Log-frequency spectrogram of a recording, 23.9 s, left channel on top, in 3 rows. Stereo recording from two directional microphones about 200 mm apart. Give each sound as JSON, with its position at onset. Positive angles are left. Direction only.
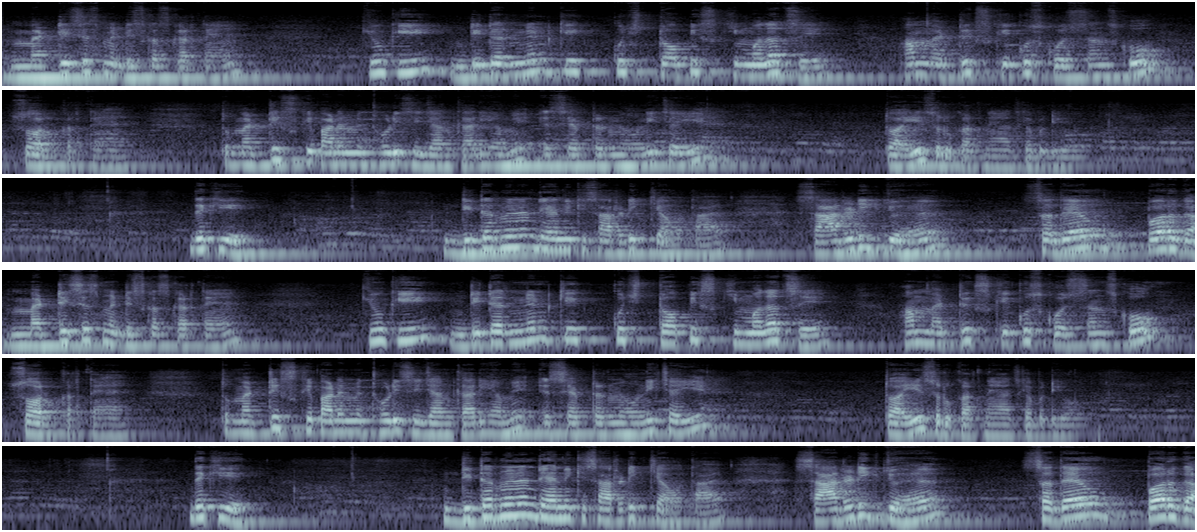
{"t": 0.1, "sound": "a woman's voice", "side_deg": -45}
{"t": 13.8, "sound": "speech", "side_deg": -45}
{"t": 18.9, "sound": "a woman's voice", "side_deg": -40}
